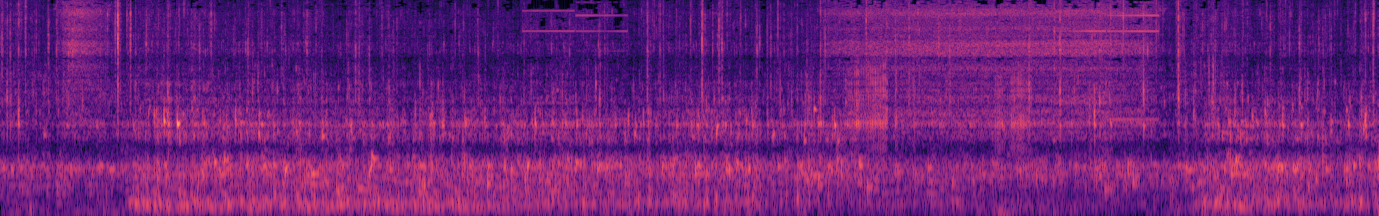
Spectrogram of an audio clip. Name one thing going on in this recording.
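Air bubbles from a diver's breathing gurgle and rumble underwater in bursts.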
